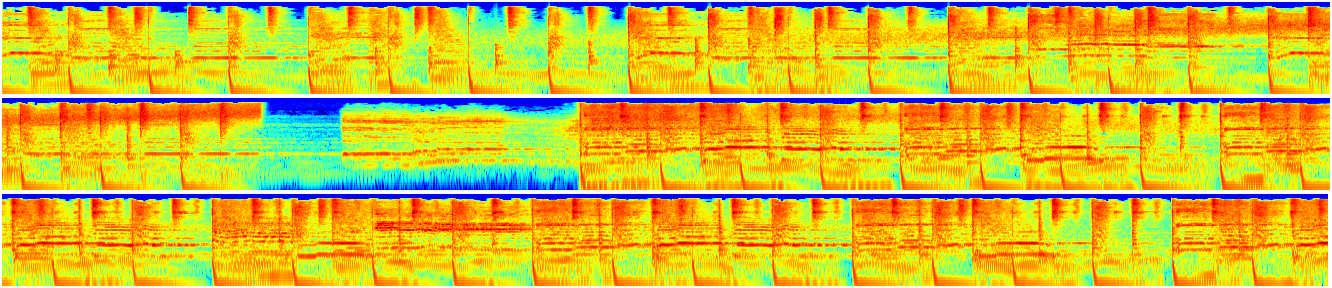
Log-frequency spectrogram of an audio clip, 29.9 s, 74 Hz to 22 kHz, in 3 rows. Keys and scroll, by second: 2.0 g, 2.4 Escape, 7.8 g, 8.4 Escape, 14.8 g, 16.3 Escape, 17.0 g, 17.3 Escape, 20.3 g, 20.9 Escape, 26.6 g, 27.6 Escape.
